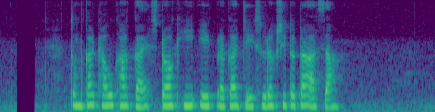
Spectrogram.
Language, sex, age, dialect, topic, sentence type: Marathi, female, 18-24, Southern Konkan, banking, statement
